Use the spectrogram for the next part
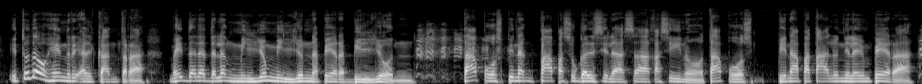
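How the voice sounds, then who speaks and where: A man with a Filipino accent delivering heated, profane political commentary straight to his viewers. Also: mid-range voice. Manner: angry, profane, addresses viewers as bossing.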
